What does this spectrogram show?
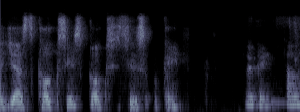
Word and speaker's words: coccyx: And then in coccyx, how do you say coccyx in English? The same you're telling coccyx.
